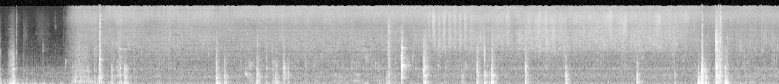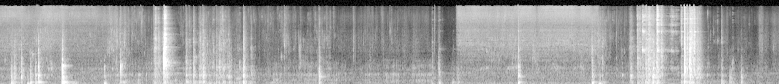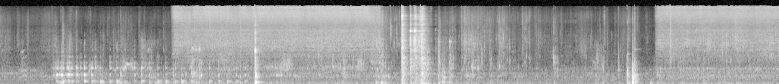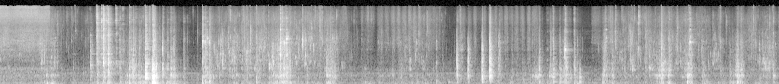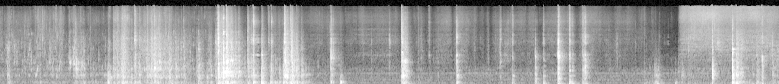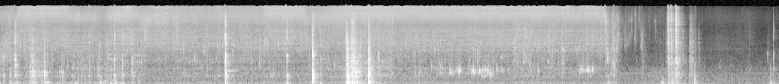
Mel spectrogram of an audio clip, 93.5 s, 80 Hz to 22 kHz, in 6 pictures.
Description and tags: doing the dishes
Hand-washing the dishes in a stainless-steel sink
Recorded with zoom H4N . Unprocessed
